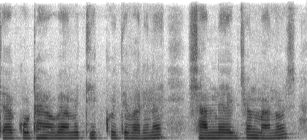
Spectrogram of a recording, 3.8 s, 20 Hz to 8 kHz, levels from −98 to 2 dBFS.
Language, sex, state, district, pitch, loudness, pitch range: Bengali, male, Tripura, West Tripura, 155 Hz, -18 LUFS, 155-165 Hz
